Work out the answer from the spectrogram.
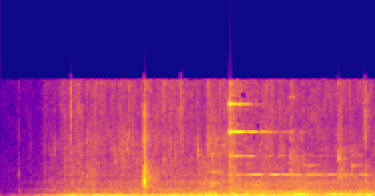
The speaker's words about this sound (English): this is a rather charming Syrian restaurant in the Schönberg district, and you can probably hear preparations in full swing for tonight's customers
